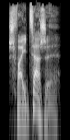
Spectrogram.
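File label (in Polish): "Szwajcarzy", Polish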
